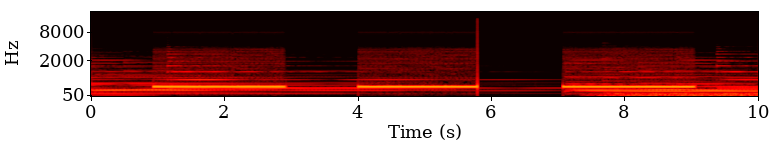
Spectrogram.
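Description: Telephone ringing tone on an outgoing call: a steady beep sounding three times, about two seconds each with a second's gap, over soft background music. A sharp click about six seconds in.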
